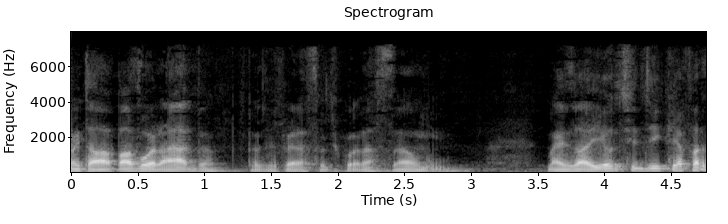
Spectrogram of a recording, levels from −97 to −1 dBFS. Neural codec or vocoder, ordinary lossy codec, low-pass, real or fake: codec, 16 kHz, 4 kbps, FreqCodec, larger model; AAC, 32 kbps; 7.2 kHz; fake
